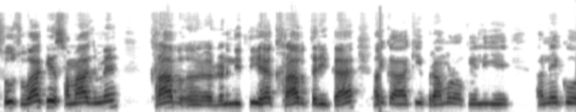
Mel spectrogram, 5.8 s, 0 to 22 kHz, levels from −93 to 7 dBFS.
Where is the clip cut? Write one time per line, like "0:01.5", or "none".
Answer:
0:03.8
